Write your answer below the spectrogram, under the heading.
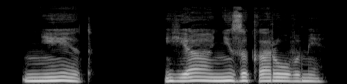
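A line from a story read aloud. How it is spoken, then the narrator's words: Muffled, hollow voice. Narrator (Russian): глухо сказал он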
